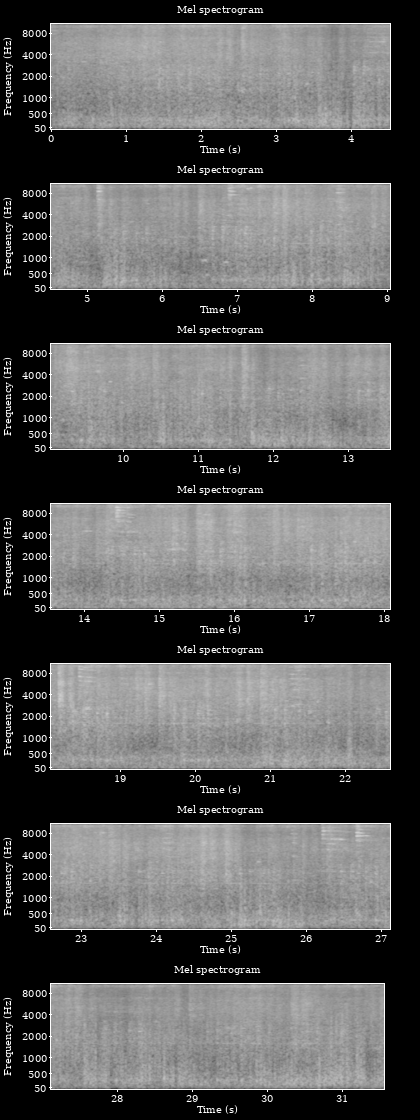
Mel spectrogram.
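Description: Freight train of covered hopper cars rolling past at speed: steel wheels running on the rails, steady throughout, with some clicking.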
